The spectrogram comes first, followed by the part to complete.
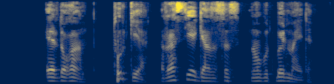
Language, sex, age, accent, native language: Uzbek, male, 25-34, Buxoro, Uzbek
